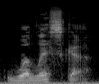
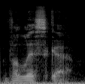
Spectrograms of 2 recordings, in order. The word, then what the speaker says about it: Villisca: hello everyone welcome back so I am doing the horrors of the they it's pronounced waliska with like a w but people say valiska I've heard both uh this is the Horrors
